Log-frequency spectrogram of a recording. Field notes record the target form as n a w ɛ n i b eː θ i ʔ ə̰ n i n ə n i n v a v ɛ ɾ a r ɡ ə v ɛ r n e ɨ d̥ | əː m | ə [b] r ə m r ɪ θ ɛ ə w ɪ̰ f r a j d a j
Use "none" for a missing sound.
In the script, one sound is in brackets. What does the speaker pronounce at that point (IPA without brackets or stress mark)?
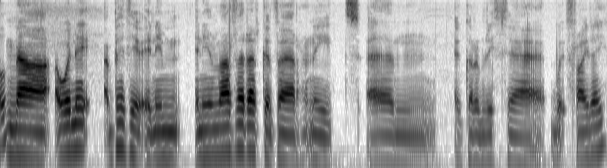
ɡ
